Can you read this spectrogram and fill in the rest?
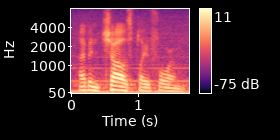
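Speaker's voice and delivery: ordinary talk, nothing marked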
